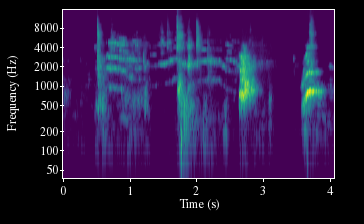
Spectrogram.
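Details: Cavalier King Charles Spaniel puppies in a home puppy pen meet several older dogs on 13 December 2022; a drawn-out, harmonic whining yelp is followed by a short, rough bark and a final sharp yip, with a voice faintly behind.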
